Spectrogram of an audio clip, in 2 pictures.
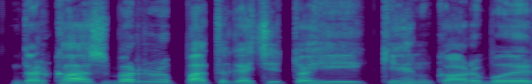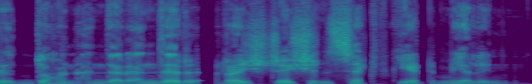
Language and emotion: Kashmiri, neutral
